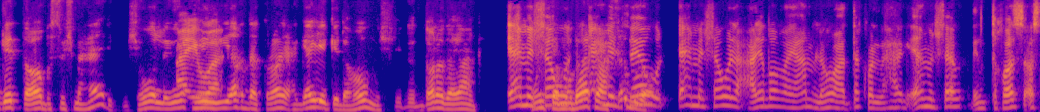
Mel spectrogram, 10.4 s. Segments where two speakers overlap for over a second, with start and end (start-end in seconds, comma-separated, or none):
5.3-6.6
